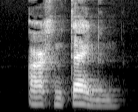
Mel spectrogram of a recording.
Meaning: plural of Argentijn
- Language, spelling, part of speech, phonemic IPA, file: Dutch, Argentijnen, noun, /ˌɑrɣə(n)ˈtɛinə(n)/, Nl-Argentijnen.ogg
